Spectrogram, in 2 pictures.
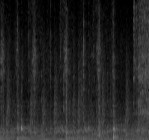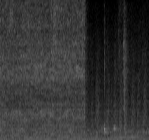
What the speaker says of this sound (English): I literally give it another quick shake just to make sure that it's all coated in that oil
